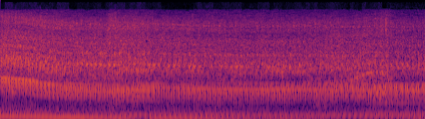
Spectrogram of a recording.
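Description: A small lawnmower engine screams along at high speed in the racing game Wreckfest, a loud sustained droning rev that dips slightly early then holds steady, with no talking over it.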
